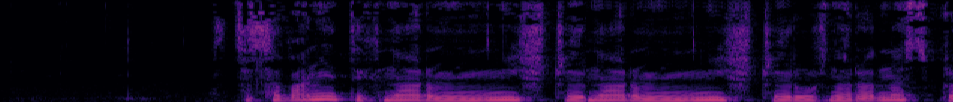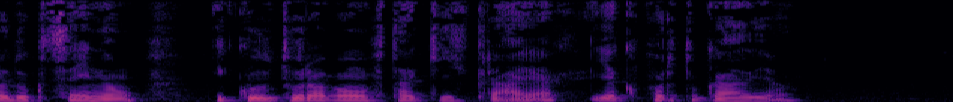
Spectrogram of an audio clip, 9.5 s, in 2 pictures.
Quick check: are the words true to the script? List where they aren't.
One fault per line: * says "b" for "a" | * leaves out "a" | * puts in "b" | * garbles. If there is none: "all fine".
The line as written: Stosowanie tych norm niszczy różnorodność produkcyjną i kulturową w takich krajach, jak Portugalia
* puts in "norm niszczy"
